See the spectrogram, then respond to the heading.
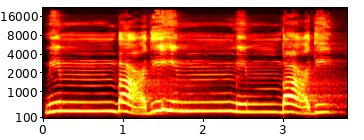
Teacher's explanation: نون ساکن کے بعد با آ گیا تو نون ساکن کے آواز کو ہم نے میم میں تبدیل کر دیا، بدل دیا، تو یہاں پر اقلاب ہو رہا ہے.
